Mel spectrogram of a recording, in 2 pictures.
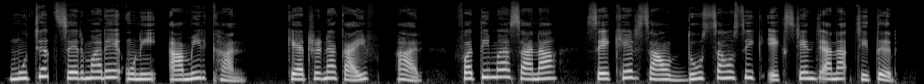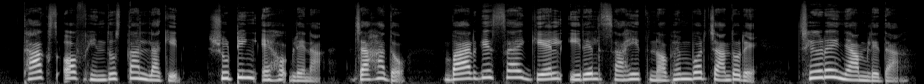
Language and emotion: Santali, neutral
